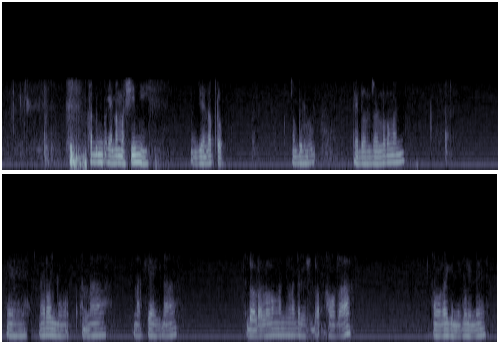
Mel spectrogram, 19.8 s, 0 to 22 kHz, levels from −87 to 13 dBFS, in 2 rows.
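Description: Right from the start there's a mains buzz sitting under the speech, a raspy 50 Hz buzz about 25 dB below the talker. It's not a clean hum; something like a dimmer, rectifier or poor shielding is letting sharp spikes in twice per mains cycle, so the harmonics stack up into the kilohertz range and give it that gritty edge. It runs the whole length of the clip.

Also present throughout is the sound of the G.729 codec, and the damage is plainly audible. The top end stops at 4 kHz, and the speech has that slightly rough, synthetic quality you get when a decoder rebuilds the voice from a vocal tract filter, a pitch predictor and a few pulses per frame. This is the 8 kbit/s G.729A variant. The mains buzz suffers too, because a model built for speech doesn't reproduce a steady buzz cleanly.

Then there are five spots of VoIP packet loss concealed by the speech codec, at 1.99–2.13 s, 4.03–4.13 s, 6.08–6.19 s, 10.44–10.52 s and 16.03–16.12 s. 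The decoder papers over each gap by stretching its last pitch and filter state and fading the gain, so you hear a brief buzzy tone or coloured noise that fades. The gaps at 4.03 and 6.08 s sound like a single 20 ms packet, and the other three like 40 ms, two packets' worth. Because each frame builds on the one before it, the speech stays a bit weak and off for a moment after each gap ends.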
